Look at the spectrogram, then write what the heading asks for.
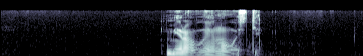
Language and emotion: Russian, neutral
